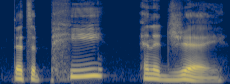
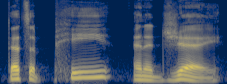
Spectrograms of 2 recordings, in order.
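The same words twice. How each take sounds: First: P punched, slow and drawn out; stress on P. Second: Slow, letter by letter; slow spelled out. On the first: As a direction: hit the P, slowly. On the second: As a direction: spell out each letter slowly. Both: Shown as a demonstration. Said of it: "repeated slowly".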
